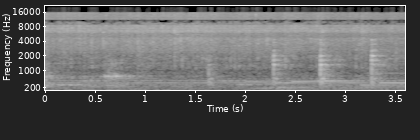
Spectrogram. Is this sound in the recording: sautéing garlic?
yes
